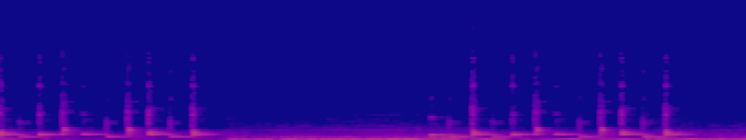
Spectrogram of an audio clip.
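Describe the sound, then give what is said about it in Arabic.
A mobile phone ringtone rings with a quick, repeating electronic melody of bright notes, clear and fairly loud, playing in two bursts with a brief sustained stretch between them and no voices. “موبايلي رن، نفس الرقم اللي كلمني وانا في الطيارة”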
